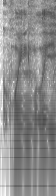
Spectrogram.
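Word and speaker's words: Qing Li: I'm going to learn how to pronounce it. Queen Lee. It's with the Q U I N G uh L I and that's uh on forest bathing.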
